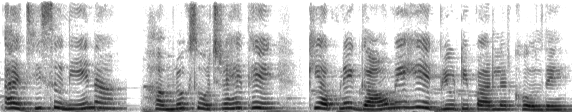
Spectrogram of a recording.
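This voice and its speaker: A woman voicing a timid, excitable young village wife in a storybook tale, with a gossipy, animated manner. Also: high voice, unhurried, voice pushed up. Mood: pleading, bold. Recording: music bed under the voice.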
